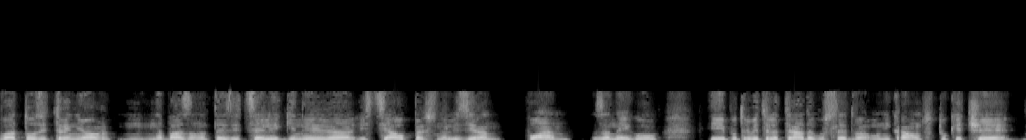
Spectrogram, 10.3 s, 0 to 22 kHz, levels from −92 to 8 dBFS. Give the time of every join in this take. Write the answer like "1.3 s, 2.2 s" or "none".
1.2 s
